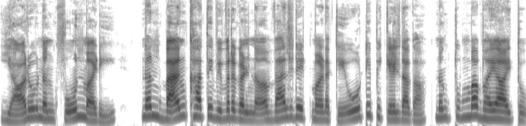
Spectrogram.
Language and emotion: Kannada, fearful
